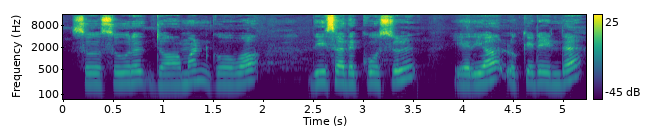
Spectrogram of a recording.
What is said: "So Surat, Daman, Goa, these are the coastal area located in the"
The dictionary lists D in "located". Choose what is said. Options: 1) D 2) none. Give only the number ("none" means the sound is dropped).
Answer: 2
